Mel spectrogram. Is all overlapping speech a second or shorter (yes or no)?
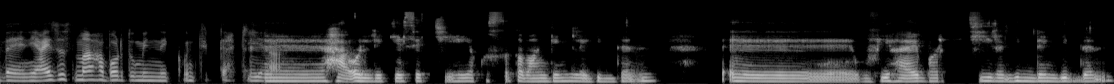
yes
